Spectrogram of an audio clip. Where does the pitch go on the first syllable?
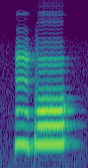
high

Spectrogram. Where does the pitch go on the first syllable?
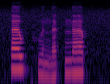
high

